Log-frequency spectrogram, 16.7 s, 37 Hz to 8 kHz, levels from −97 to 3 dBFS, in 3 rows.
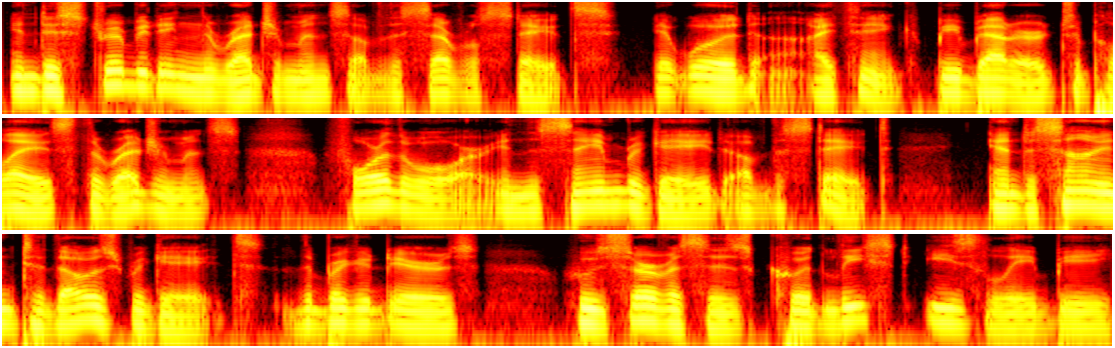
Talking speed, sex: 155 wpm, male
